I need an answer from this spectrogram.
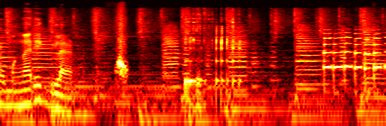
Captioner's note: burp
